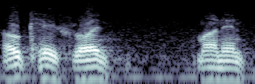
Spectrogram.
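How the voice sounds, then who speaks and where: A man's voice: low voice, little pitch movement, unhurried, lo-fi sound, slight background noise. An actor playing a contemptuous crime boss, curt and menacing, with slangy tough-guy talk in 1940s radio style. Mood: angry, contemptuous. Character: cold, contemptuous male crime boss in hiding.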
